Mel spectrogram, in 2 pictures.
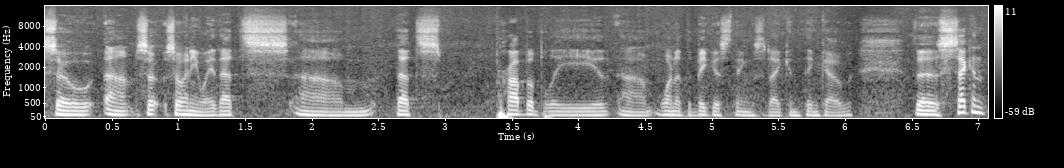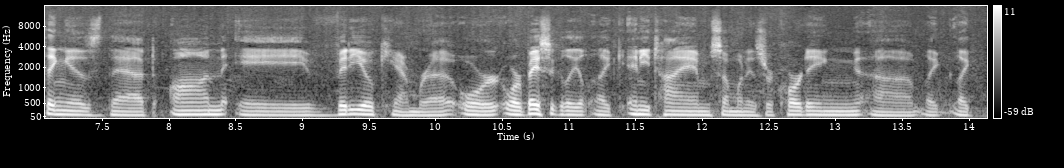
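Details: Cluttering, self-described syntactic subtype, in a 49-year-old man.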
